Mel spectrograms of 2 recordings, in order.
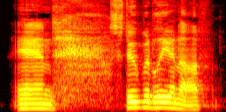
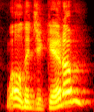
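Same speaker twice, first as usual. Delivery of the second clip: higher, rising imitation of curiosity; curious question; 7 semitones higher than usual. Doctors asking the injured hunter, imitated eager curiosity.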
